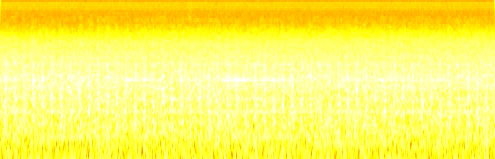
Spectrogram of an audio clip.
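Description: A video-game helicopter, one that can fly inverted in a Syria campaign, drones steadily with a dense, loud rotor roar throughout, alone with no talking.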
